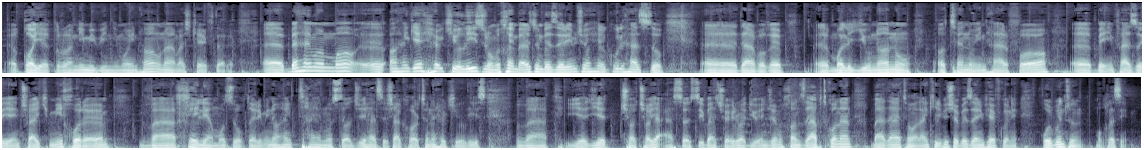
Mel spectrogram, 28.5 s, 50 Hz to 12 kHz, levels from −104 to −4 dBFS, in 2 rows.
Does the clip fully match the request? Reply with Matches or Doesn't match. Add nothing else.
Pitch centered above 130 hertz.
Doesn't match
